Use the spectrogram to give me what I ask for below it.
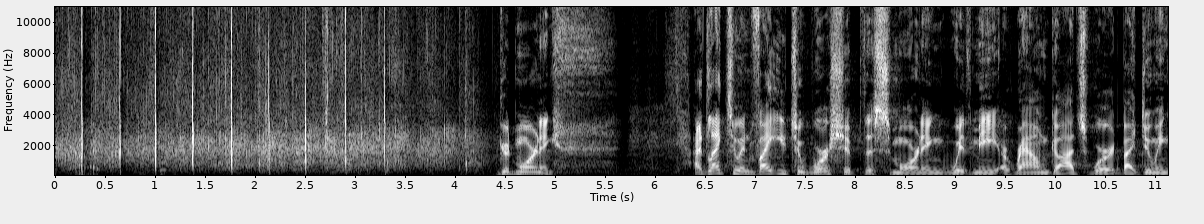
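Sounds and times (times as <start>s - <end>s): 
church congregation clapping to welcome a speaker to a worship service: 0.0s - 4.4s
speech: 4.4s - 5.2s, 6.4s - 11.1s.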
